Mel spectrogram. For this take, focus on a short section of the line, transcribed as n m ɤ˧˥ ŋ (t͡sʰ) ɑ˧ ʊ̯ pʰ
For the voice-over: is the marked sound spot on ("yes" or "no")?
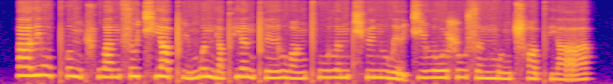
no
